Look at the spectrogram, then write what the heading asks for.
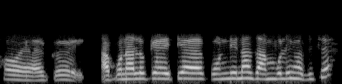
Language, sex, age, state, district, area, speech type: Assamese, female, 18-30, Assam, Dibrugarh, rural, conversation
